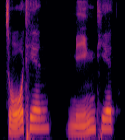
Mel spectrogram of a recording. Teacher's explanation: a second tone, then first tone. They rise and then stay level.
